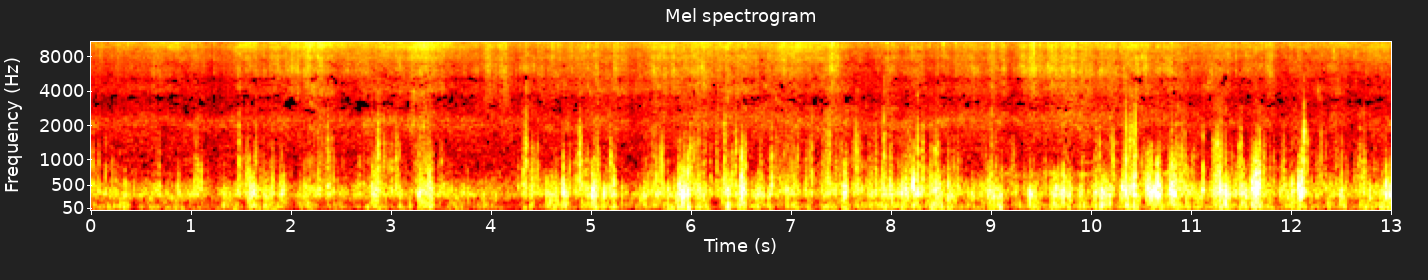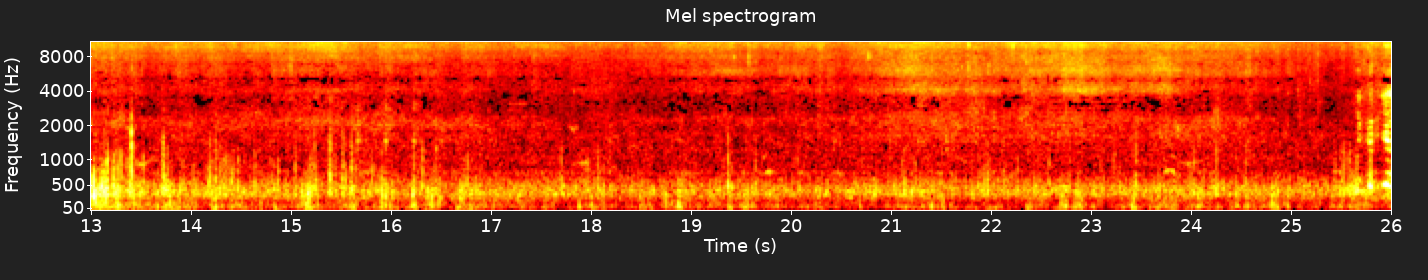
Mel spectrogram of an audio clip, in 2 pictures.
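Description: Wind buffeting the microphone in uneven gusts, strongest through the first half and easing off about halfway through.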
